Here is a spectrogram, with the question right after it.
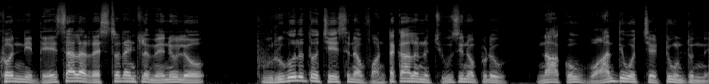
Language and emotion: Telugu, disgusted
